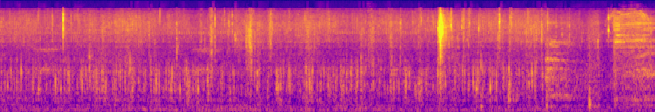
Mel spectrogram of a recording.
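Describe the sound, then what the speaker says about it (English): Stew simmers in a pot over a campfire, a faint, steady bubbling patter with soft crackles and a couple of sharp pops, no voices. "now that we have our stew on the fire cooking"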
